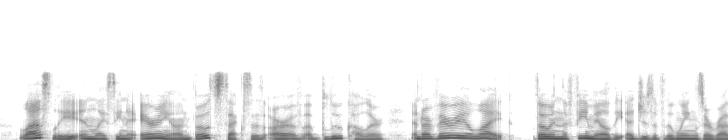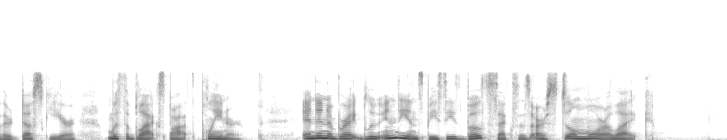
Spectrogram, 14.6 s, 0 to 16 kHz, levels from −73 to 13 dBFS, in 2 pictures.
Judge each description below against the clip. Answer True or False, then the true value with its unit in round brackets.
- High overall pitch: True (200 Hz)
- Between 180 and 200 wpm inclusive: True (185 wpm)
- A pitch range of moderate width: True (4.4 semitones)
